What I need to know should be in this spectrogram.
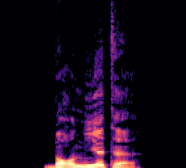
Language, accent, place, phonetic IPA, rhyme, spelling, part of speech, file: German, Germany, Berlin, [bɔʁˈniːɐ̯tə], -iːɐ̯tə, bornierte, adjective, De-bornierte.ogg
- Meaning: inflection of borniert: 1. strong/mixed nominative/accusative feminine singular 2. strong nominative/accusative plural 3. weak nominative all-gender singular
